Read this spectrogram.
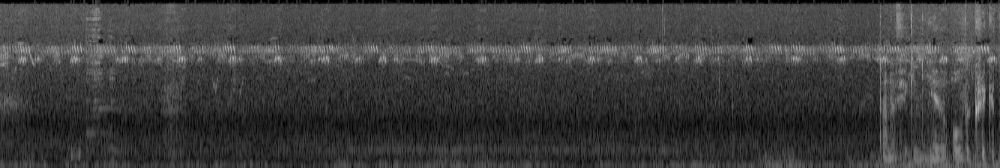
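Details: Many crickets chirping in overcast weather after rain around a safari vehicle watching grazing rhinos on a February afternoon game drive in a South African private game reserve; steady high pulsed trilling throughout, low engine rumble, louder noise near the end.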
